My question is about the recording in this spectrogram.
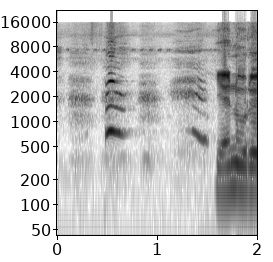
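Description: Voices only: a few short gasping vocal sounds with quick rises and falls in pitch, then a voice saying "enna" (Tamil for "what") near the end.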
